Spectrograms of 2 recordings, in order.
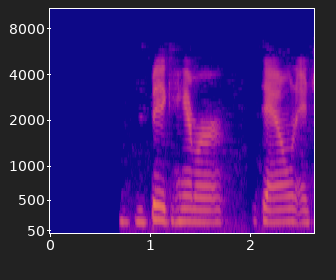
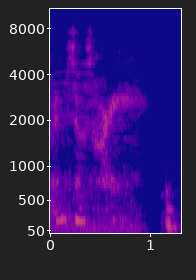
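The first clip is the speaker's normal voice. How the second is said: whispery, much softer apology; hushed apology; 15 dB quieter than usual. Acted. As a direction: shrink down to a near whisper. Flustered fairy finishing her apology.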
